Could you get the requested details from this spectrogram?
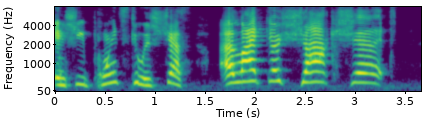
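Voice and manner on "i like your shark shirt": put-on high, slow Australian accent. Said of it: "that's my Australian".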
